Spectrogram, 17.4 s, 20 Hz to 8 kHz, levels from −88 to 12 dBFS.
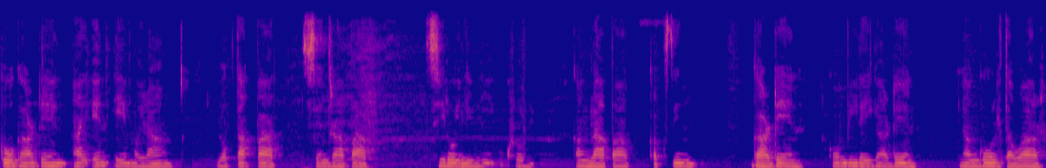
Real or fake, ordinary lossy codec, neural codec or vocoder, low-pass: fake; none; codec, 16 kHz, 16 kbps, FreqCodec, smaller model; 7.2 kHz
